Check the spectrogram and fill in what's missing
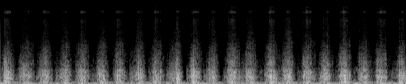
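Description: Long pointed fake nails scratch and drag across a black foam microphone windscreen in a quick, steady rhythm of about twenty strokes. Each stroke gives a dull, rough, low-heavy rasp with a faint bright hiss on top, and stops quickly.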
